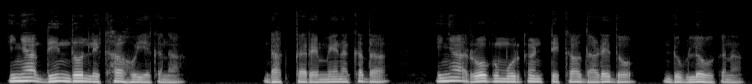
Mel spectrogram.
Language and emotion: Santali, sad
